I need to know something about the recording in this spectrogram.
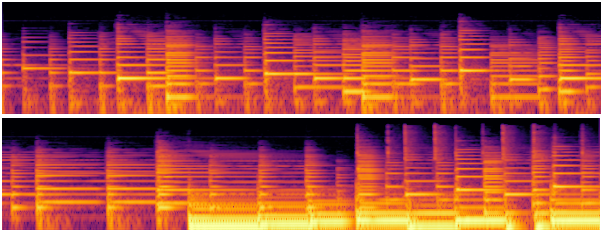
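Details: Electric piano music plays a bouncy melody with chords, joined by heavier bass notes and percussion in the second half.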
